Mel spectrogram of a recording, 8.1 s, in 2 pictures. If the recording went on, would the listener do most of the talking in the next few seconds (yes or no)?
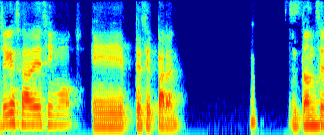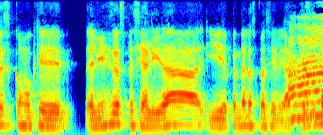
yes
